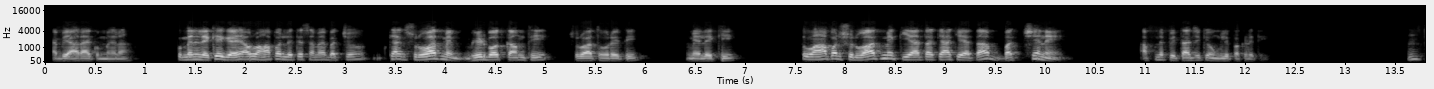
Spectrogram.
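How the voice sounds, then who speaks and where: Man, devotional storyteller, swings high then soft and low, muffled lo-fi call audio. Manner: acts out a child and father in dialogue, rising high and dropping soft; mixes in English phrases. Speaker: devotional speaker. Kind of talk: storytelling sermon. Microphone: video call. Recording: dull lo-fi video call audio.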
